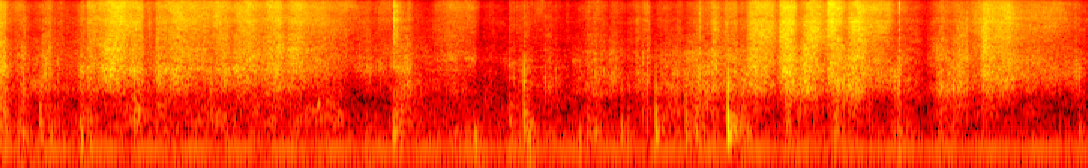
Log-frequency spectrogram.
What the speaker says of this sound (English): I take my paper towel and I rub until it's dry.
